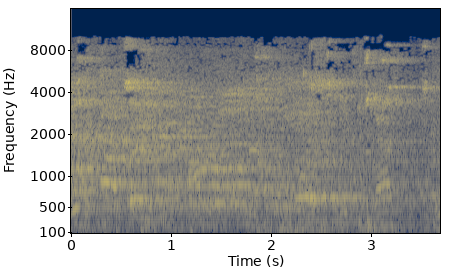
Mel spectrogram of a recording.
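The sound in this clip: Basketball dribbled on a court at the top of the key during a game against Fort Recovery: repeated bounces under steady, dense crowd noise and voices in the gym.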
